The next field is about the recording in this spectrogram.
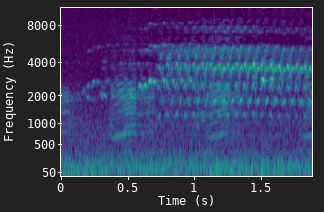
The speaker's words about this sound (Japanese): カイツブリが鳴くと遠くでも同じように鳴いているカイツブリがいます鳴くことで縄張りを宣言し合っていると考えられます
